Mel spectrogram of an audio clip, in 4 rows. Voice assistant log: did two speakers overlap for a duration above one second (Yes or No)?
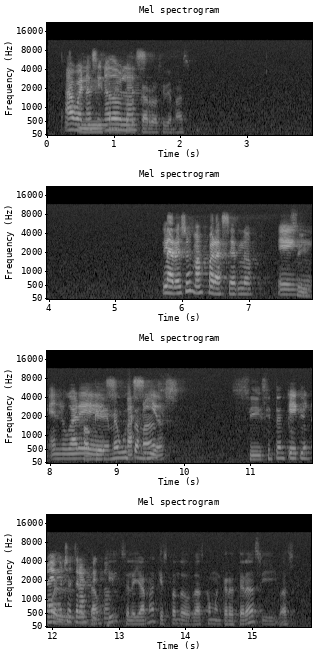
Yes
